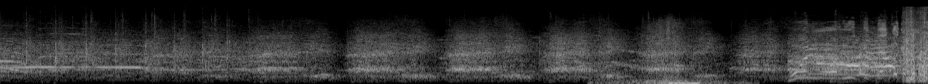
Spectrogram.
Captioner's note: crowd cheering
